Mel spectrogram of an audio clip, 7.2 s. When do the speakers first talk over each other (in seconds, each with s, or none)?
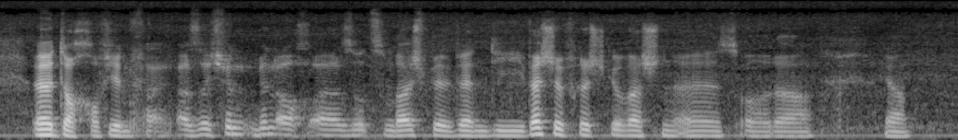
none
